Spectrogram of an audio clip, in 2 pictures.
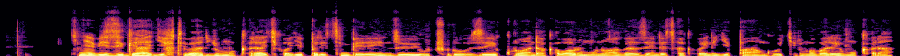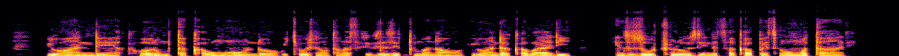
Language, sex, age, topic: Kinyarwanda, male, 18-24, government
